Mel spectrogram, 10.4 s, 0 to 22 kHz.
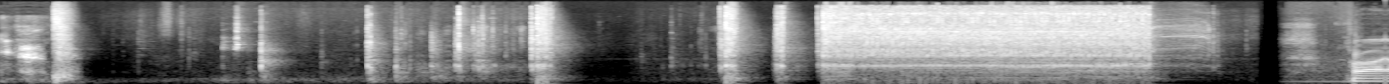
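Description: A ratchet wrench works on bolts of a Land Rover 110, with scattered clicks and clanks and then a sustained whirring run of about two and a half seconds, all close by.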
